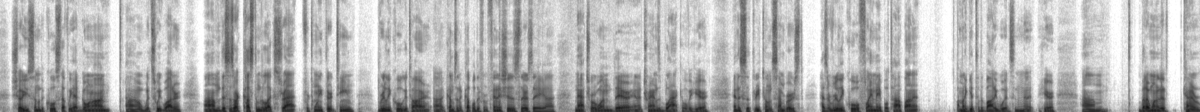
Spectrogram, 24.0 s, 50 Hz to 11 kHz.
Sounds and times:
Speech: 0.2 - 18.4, 19.1 - 24.0.

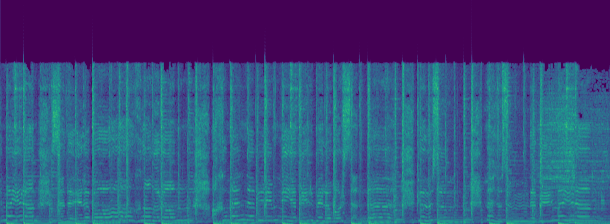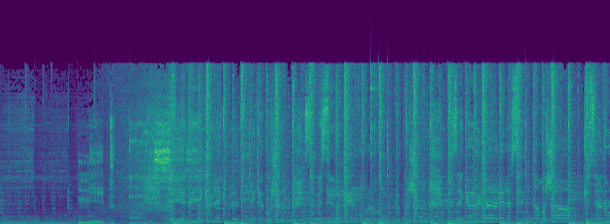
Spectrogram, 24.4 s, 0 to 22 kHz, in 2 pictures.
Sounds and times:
Music: 0.0 - 24.4.

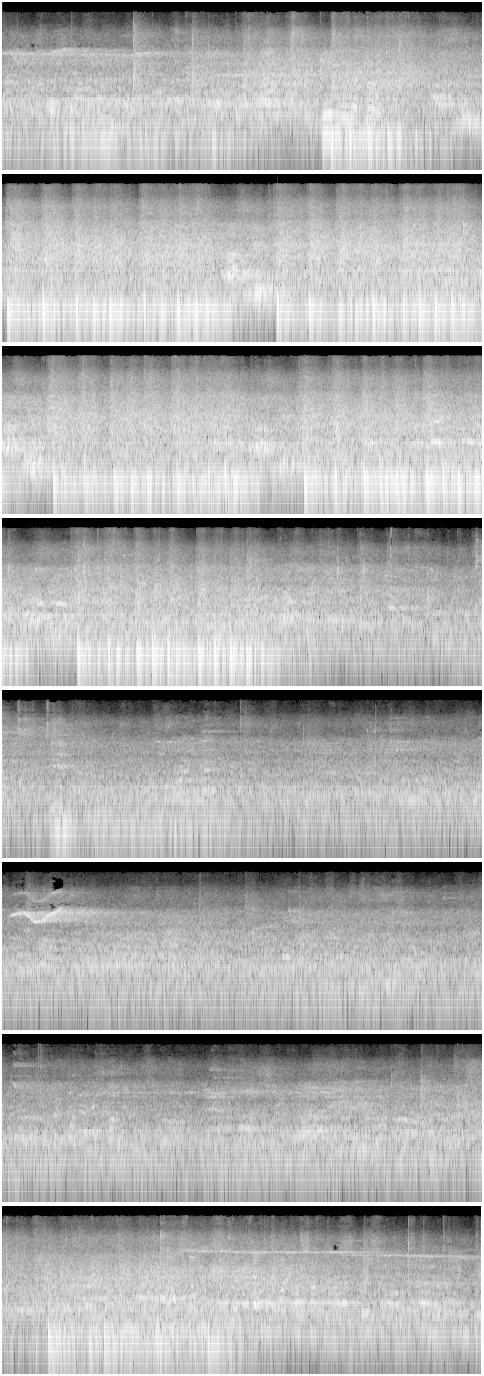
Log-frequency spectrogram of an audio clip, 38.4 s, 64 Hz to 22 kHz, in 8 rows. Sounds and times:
Inside, public space: 0.0 - 38.3
Speech: 0.3 - 4.7, 17.1 - 38.3.

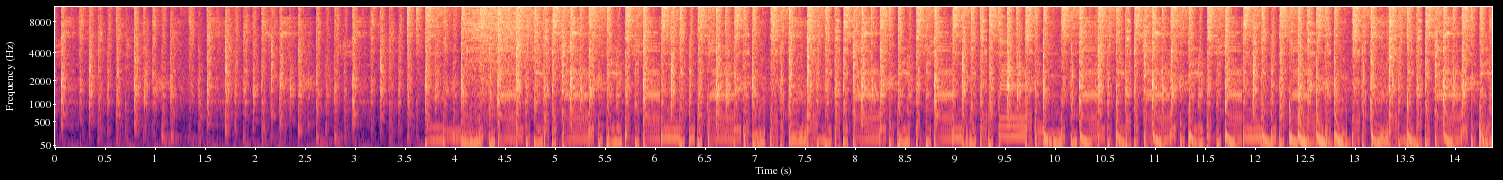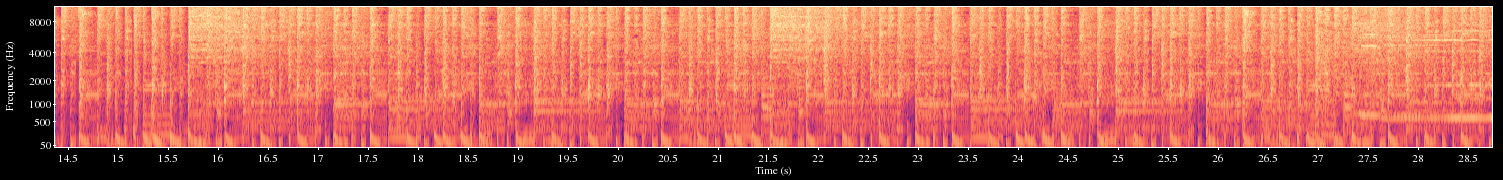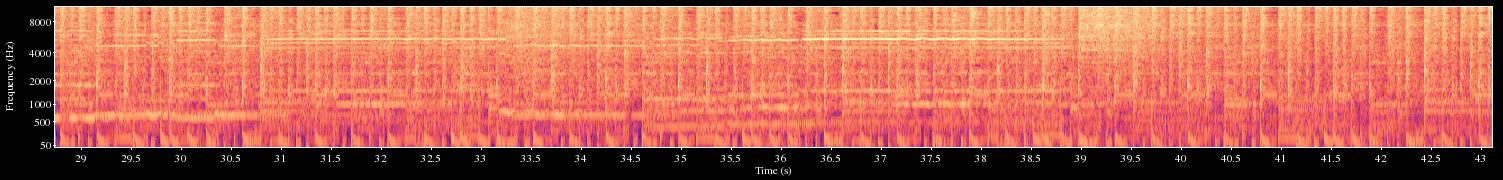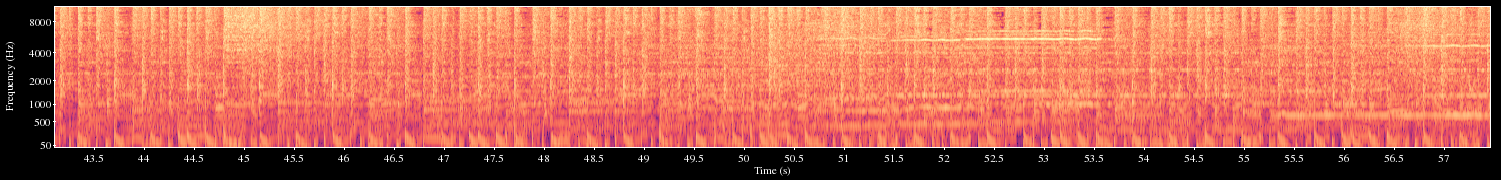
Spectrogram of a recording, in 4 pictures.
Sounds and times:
Video game music: 14.2 - 57.4
Theme music: 15.2 - 57.4.

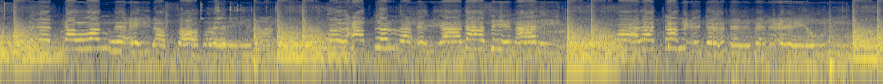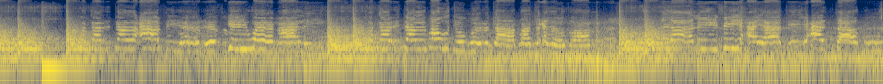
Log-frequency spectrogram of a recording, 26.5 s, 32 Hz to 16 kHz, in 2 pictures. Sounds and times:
Music: 0.0 - 10.9, 11.9 - 16.1, 17.1 - 26.5.

